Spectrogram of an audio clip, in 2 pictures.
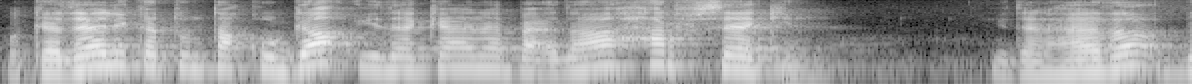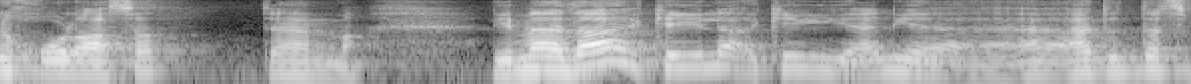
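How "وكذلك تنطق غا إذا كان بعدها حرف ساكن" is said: normal talking voice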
